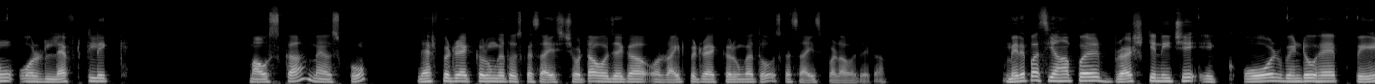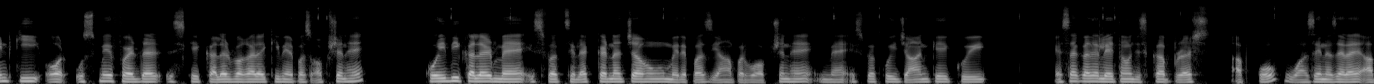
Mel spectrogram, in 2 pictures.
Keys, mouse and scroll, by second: 0.0-9.1 ctrl+drag, 11.9-12.8 drag, 16.8-18.8 drag.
